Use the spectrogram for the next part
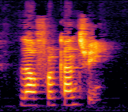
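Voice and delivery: normal talking voice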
